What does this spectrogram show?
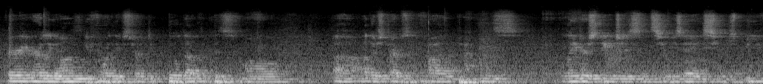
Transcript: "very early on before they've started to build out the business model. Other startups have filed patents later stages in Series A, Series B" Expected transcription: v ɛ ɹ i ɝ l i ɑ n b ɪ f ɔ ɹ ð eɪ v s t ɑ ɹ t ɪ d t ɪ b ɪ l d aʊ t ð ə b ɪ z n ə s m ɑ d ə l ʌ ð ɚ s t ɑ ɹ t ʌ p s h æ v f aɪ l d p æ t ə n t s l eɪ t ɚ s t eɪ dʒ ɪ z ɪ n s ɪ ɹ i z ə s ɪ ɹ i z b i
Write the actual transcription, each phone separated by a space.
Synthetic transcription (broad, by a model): v ɛ ɹ i ɝ l i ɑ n b ɪ f ɔ ɹ ð eɪ v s t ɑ ɹ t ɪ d t ɪ b ɪ l d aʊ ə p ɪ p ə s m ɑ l ʌ ð ɚ s t ɑ ɹ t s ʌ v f aɪ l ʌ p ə t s l eɪ t ɚ s t eɪ dʒ ɪ z ɪ n s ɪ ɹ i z ə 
